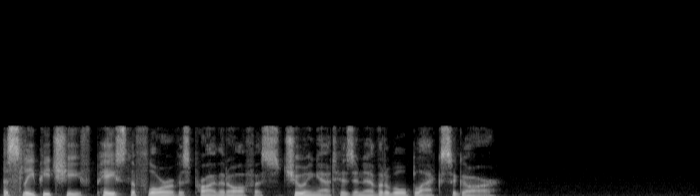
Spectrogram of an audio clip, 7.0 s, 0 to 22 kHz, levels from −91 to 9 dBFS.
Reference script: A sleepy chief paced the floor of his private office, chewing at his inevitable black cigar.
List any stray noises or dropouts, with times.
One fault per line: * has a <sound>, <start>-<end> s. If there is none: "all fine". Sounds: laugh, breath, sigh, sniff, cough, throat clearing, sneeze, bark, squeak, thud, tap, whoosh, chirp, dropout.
all fine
